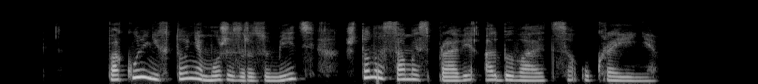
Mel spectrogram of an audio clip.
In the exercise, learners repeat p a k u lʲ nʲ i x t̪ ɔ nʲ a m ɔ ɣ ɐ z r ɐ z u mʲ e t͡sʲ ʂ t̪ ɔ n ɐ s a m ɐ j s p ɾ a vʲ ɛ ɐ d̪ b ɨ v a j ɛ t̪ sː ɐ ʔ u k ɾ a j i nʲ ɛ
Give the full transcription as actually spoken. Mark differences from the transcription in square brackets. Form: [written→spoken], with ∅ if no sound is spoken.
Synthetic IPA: p a k u lʲ nʲ i x t̪ ɔ nʲ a m ɔ [ɣ→ʐ] ɐ z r ɐ z u mʲ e t͡sʲ ʂ t̪ ɔ n ɐ s a m ɐ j s p ɾ a vʲ ɛ ɐ d̪ b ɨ v a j ɛ t̪ sː ɐ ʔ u k ɾ a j i nʲ ɛ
